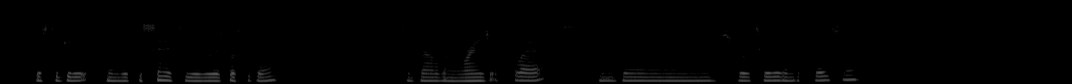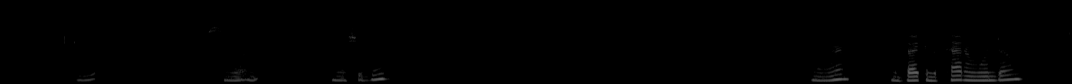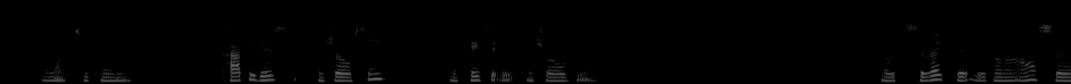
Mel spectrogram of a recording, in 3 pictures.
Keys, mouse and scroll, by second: 6.4-13.3 drag, 13.3 right click, 15.6 click, 20.1 middle click, 21.5 click, 24.5 ctrl+c, 26.5 ctrl+v, 28.4 click.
